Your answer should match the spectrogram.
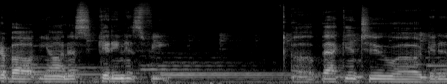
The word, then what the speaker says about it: Giannis: last name wrong, and I said Giannis, but it's actually Giannis.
